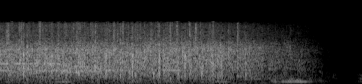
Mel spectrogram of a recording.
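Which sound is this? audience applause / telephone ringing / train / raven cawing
audience applause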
